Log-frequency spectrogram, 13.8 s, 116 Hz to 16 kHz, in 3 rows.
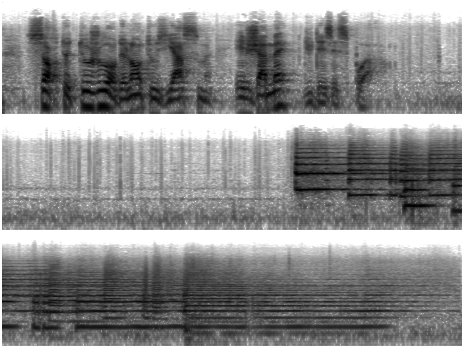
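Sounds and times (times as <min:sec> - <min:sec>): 
speech: 0:00.3 - 0:03.8
car horns honking a chant rhythm on the Champs-Élysées in Paris: 0:07.6 - 0:13.7.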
